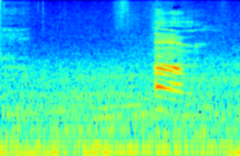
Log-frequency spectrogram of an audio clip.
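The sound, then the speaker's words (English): Road traffic noise heard from inside a moving car: a steady low rumble and hiss of tyres and engine continue throughout with no distinct events. “sorry, some traffic. I told y'all I was driving.”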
